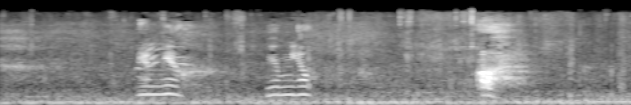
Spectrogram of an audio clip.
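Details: Hungry stray cat at the roadside, wanting food and trying to open a school bag, gives two short, even meows about a second apart, then one brief higher cry, over a steady low rumble of outdoor traffic.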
